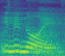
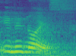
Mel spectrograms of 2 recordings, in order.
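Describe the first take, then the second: First: The word ends without an 's' sound. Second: The word ends with an 's' sound. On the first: The speaker calls it right. "স্টেটের নাম ইলিনয়" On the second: The speaker calls it wrong. "না জানার কারণে অনেকে বলতে পারে"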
